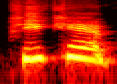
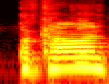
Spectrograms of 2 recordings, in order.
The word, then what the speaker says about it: pecan: And then pecan pie, which I'm not a fan of pecan pie. Well, there's in my part of Texas, there's like a civil war going on just on how you pronounce it. pecan pie or pecan?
